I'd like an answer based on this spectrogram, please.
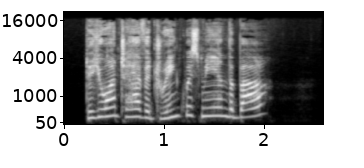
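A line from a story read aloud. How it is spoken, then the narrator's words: Cheerful question. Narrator (German): fragt sie fröhlich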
